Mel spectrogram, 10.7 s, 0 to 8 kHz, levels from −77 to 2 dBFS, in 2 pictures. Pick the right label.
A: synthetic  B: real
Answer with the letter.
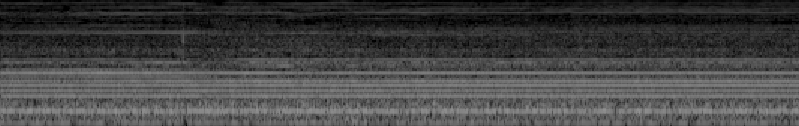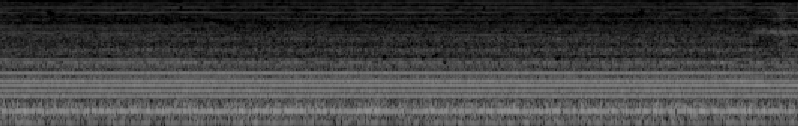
B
